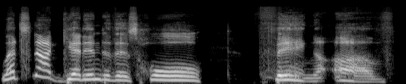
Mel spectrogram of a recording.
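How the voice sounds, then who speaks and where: A man's voice: high voice, sing-song, slow pace, a bit bright, dry recording, studio quality. A man co-hosting a talk show in a casual, profane way, blunt and opinionated. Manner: blunt, opinionated, swears freely.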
